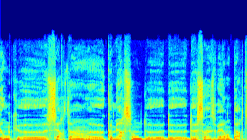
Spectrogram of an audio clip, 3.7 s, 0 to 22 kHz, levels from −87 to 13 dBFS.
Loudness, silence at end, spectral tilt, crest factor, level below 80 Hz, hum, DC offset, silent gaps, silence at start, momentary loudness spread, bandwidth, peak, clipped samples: -14 LUFS; 0 s; -4.5 dB/octave; 14 dB; -40 dBFS; none; under 0.1%; none; 0 s; 4 LU; 17 kHz; -2 dBFS; under 0.1%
